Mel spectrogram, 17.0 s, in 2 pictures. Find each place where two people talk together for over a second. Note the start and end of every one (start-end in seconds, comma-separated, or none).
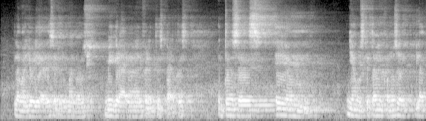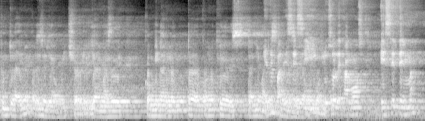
13.8-15.2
